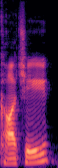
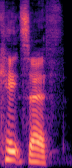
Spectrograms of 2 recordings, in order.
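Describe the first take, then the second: First: It is said like 'Kachi', two syllables. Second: It is said like 'Kate Sith', two syllables. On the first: The speaker calls it right. "They they just pronounce it Kachi" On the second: The speaker calls it wrong. "We know it's wrong"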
